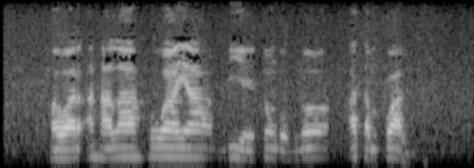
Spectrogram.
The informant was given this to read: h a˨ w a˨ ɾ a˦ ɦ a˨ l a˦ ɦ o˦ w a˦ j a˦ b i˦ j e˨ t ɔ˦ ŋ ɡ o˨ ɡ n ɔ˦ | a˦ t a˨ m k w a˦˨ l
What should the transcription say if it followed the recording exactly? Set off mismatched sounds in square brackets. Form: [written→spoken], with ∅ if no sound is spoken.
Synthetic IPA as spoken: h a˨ w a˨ ɾ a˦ ɦ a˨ l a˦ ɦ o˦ w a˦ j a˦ b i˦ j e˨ t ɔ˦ ŋ ɡ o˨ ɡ n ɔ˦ | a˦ t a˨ m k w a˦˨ l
